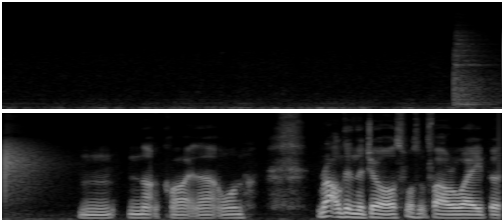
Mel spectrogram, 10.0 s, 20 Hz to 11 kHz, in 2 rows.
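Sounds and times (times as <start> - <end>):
cue tip tapping cue ball: 4.6 - 5.6
snooker balls clicking: 4.6 - 5.7.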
